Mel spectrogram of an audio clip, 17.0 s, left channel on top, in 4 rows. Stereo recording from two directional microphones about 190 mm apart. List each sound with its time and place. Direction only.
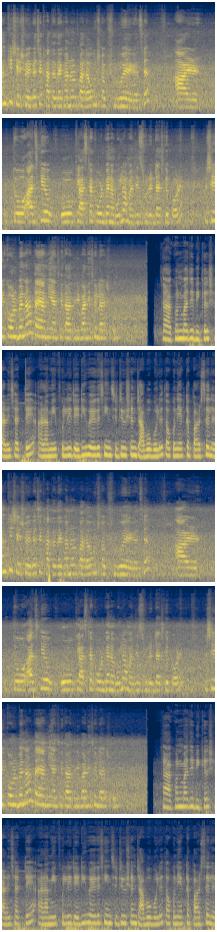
0.1 s a woman's voice: 5° right (ahead or behind)
11.8 s a woman's voice: 15° left (ahead or behind)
